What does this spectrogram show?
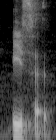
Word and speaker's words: ASIT: with careers I founded Alberta students in technology pronounced ESET during this program I'm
